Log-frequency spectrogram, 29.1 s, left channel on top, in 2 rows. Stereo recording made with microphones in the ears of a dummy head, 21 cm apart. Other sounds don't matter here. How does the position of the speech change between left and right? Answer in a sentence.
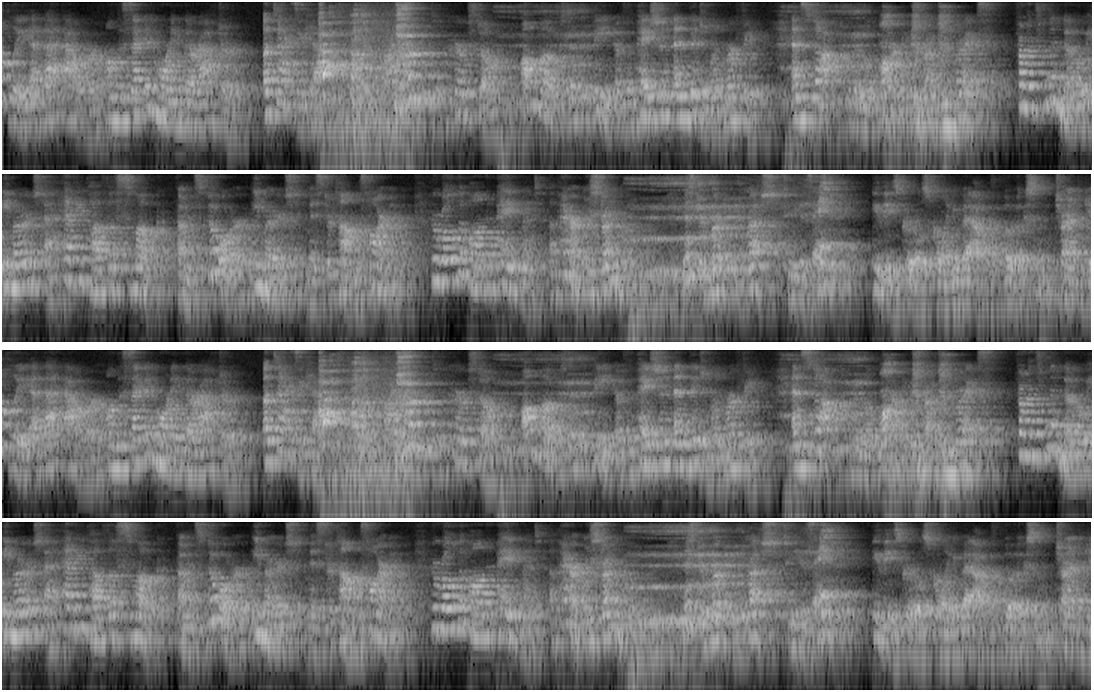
In this clip you hear the speech stay put.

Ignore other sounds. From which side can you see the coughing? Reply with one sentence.
In this clip you hear the coughing on the left.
